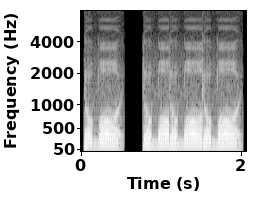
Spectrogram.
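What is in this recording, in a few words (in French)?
Voix menace, du son cartoonesque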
